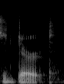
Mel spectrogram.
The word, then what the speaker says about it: DRT: But and it stands for, is how you say it is, it's dirt.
